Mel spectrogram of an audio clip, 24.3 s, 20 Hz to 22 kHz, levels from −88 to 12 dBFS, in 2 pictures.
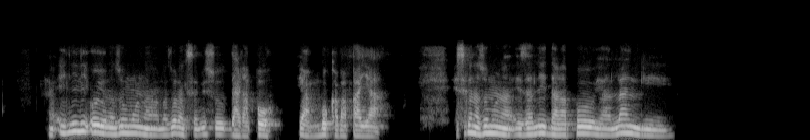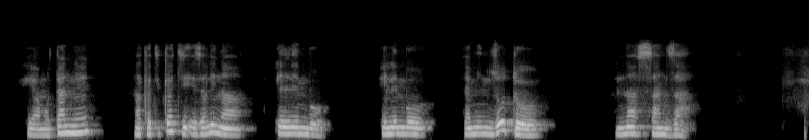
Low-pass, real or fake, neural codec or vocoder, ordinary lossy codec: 7.2 kHz; real; none; Opus, 32 kbps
